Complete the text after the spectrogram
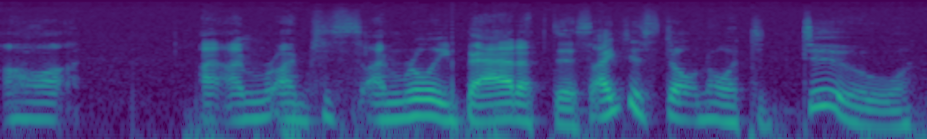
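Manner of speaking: halting, hesitant, sorry-sounding, apologetic stammering. Imitating how someone sounds saying it to an employer: mock-apologetic. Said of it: "you say it in a way that it sounds apologetic".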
